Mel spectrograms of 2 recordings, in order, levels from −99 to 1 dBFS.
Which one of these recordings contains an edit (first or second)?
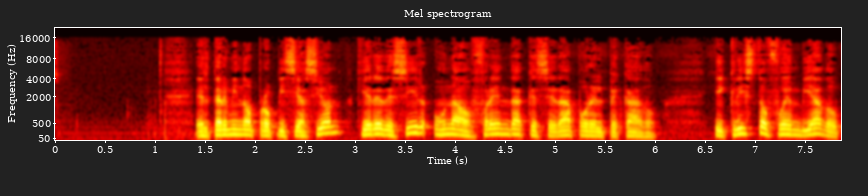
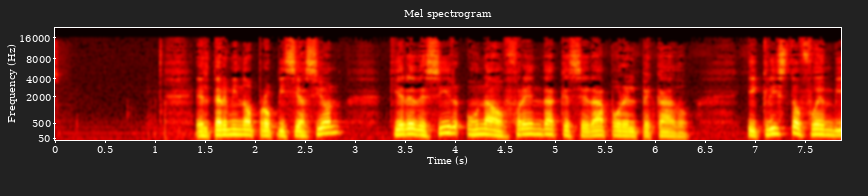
first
